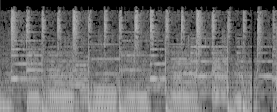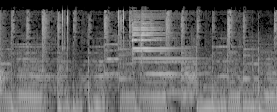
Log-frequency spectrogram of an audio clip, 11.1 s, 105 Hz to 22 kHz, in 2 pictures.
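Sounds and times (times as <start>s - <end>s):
background music with steady beat: 0.0s - 11.0s
bright bell chime: 8.2s - 9.9s.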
